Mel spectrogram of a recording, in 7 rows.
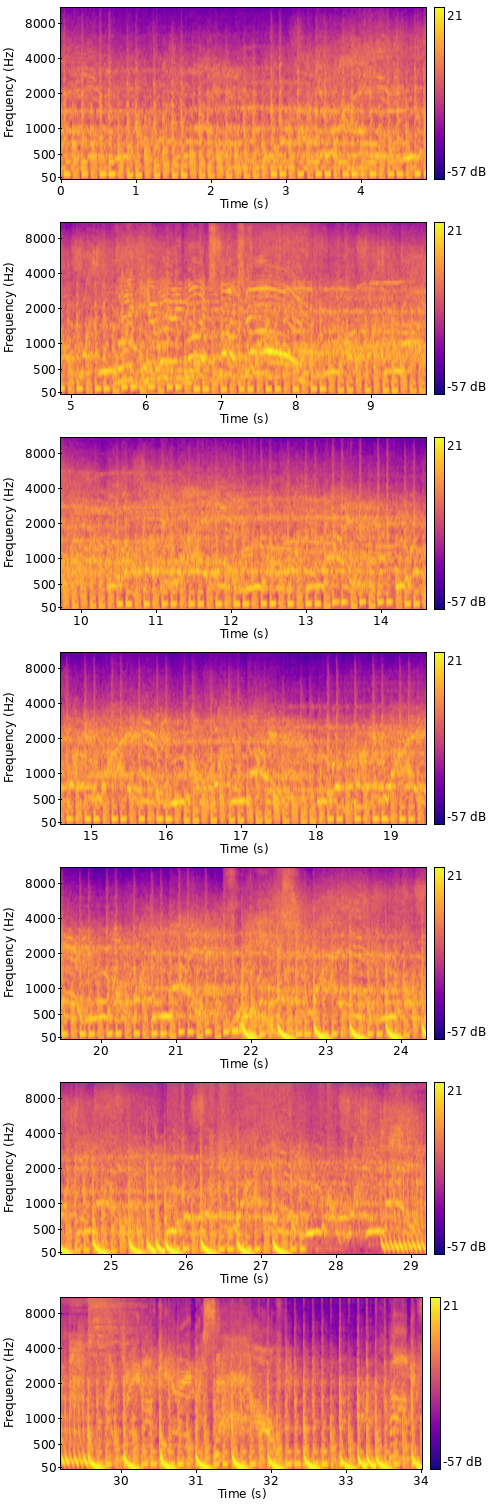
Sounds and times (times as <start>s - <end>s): Music: 0.0s - 34.0s.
